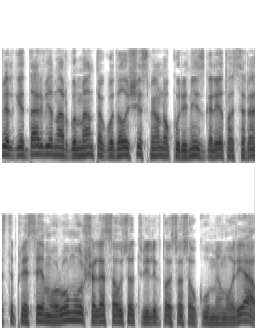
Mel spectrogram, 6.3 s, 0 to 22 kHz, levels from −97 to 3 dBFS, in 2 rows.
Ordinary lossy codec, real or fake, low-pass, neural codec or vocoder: MP3, 96 kbps; fake; 7.2 kHz; codec, 16 kHz, 4 kbps, X-Codec, WavLM features, trained on Multilingual LibriSpeech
